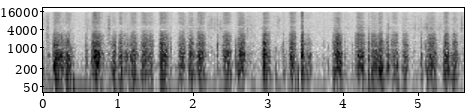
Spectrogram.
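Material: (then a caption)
Paper. A plastic-barrel gel pen with a metal tip, held in the fingers, writes across a flat black lined paper notebook page lying as a solid sheet on a surface. The tip scratches along the paper in a quick run of short, soft, bright strokes and lifts, each stroke fading fast with brief gaps between them.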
